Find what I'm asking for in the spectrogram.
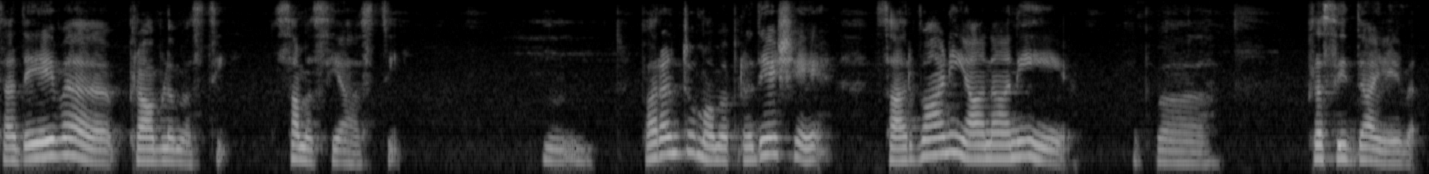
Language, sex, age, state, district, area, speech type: Sanskrit, female, 45-60, Tamil Nadu, Tiruchirappalli, urban, spontaneous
